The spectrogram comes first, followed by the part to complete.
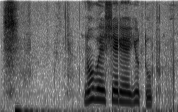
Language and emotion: Russian, neutral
